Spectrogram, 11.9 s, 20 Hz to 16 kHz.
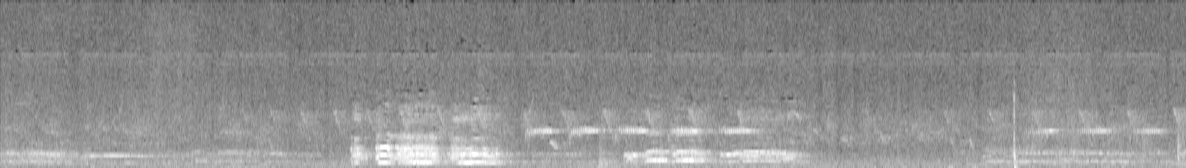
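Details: Black-collared starling, Ubon Ratchathani, Thailand, 17 April 2022: two loud, harsh, chattering bursts with raspy harmonics. Quieter whistled notes sound between them. Faint high chirps from other birds continue throughout.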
